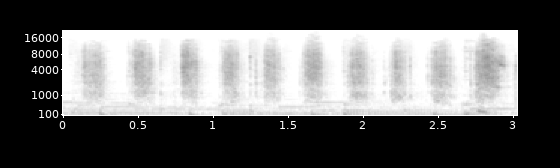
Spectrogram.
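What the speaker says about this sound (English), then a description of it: "I think I'm going to scrape on a little bit of off-white acrylic" Off-white acrylic paint is scraped across a mixed-media collage in repeated rhythmic strokes, each a close, gritty rasp with a low tonal hum running underneath, about ten passes at a steady pace and no speech.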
